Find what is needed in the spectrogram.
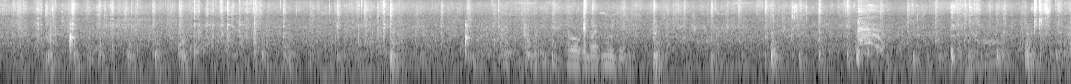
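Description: Meat cleaver cutting through raw goat meat along the ribs, with scattered sharp clicks and knocks as the blade meets bone. A short pitched call, voice or animal, sounds about six seconds in and another near the end.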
